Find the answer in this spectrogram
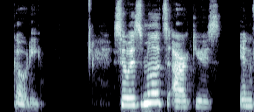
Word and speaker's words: ghoti: So GHOTI really would not be pronounced fish, but rather goatee.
